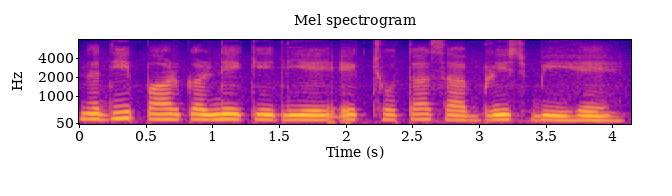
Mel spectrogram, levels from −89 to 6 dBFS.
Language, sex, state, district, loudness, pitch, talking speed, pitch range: Hindi, female, Arunachal Pradesh, Lower Dibang Valley, -13 LUFS, 175 Hz, 160 wpm, 165-185 Hz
